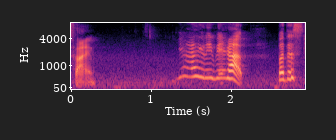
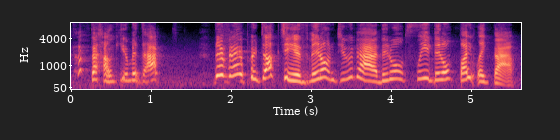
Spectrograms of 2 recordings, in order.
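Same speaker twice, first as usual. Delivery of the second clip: higher, emphatic insistence; indignant protest; 7 semitones higher than usual. Retold or imitated. Sun correcting Moon about humans, indignant and higher. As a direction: rise in pitch as you insist.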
